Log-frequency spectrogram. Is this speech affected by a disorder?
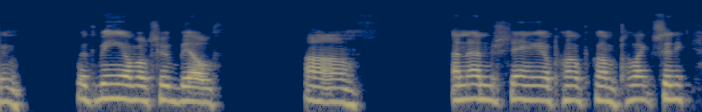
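Yes: ALS.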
